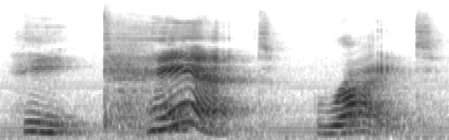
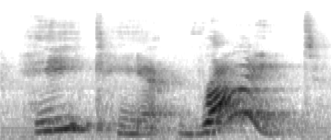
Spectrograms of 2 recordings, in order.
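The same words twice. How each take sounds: First: The stress is on "can't". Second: The stress is on "write".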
